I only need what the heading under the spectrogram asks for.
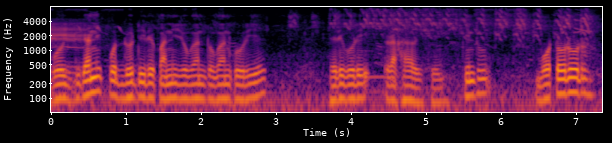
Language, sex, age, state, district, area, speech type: Assamese, male, 45-60, Assam, Barpeta, rural, spontaneous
